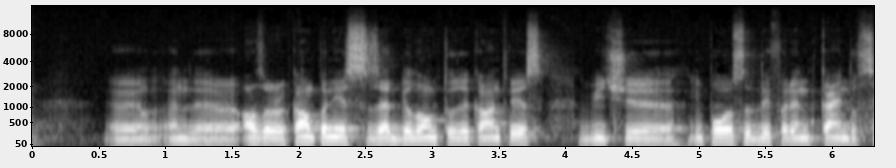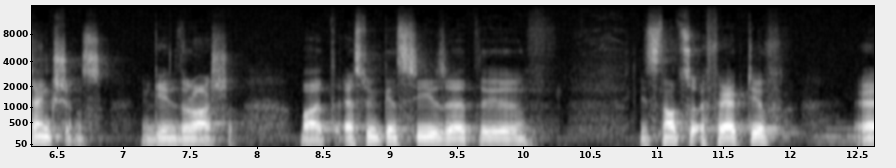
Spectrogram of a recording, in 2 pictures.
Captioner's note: speaking alternate language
